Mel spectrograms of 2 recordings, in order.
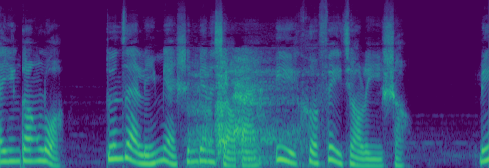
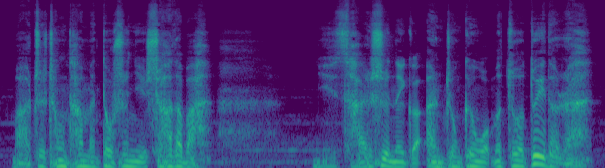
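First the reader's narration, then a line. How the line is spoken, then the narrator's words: Low deep voice. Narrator (Chinese): 孙祥武声音低沉地说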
